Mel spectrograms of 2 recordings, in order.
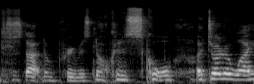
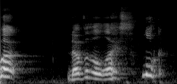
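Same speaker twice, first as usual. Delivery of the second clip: voice cracking, higher and louder; 5 semitones higher, 4 dB louder than usual. Showing a win after some lag, voice cracking. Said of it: "Bit of a voice crack".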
